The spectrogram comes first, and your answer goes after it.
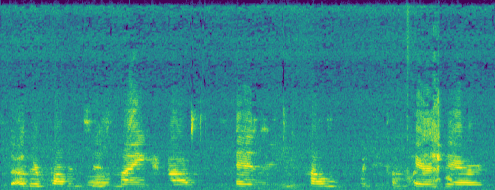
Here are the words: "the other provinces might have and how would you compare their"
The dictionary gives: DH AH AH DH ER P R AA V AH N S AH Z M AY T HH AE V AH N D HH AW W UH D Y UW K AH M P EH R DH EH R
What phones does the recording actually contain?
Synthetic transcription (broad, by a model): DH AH AH DH ER P R AA V AH N S AH Z M AY T HH AE V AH N HH AW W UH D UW K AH M P EH R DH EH R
